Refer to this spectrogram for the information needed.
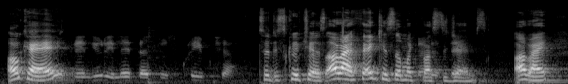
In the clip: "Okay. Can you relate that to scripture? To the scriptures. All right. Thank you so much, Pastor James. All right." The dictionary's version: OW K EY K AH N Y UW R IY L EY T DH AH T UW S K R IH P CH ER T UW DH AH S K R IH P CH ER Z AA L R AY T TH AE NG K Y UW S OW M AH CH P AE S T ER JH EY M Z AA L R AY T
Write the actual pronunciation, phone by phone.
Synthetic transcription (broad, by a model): OW K EY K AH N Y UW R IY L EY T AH T UW S K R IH P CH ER T UW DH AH S K R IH P CH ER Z AA L R AY T TH AE NG K Y UW S OW M AH CH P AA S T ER JH EY M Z AA L R AY T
